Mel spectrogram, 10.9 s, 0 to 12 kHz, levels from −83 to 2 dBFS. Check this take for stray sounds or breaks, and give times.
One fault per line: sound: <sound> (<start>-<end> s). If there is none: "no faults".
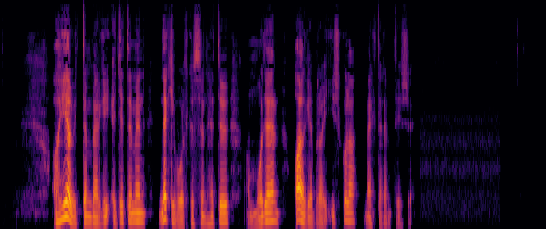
no faults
